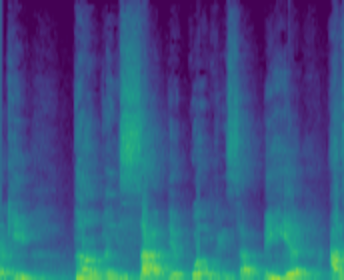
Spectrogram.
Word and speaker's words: sábia: No caso de sábia, nós temos uma palavra paroxítona.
